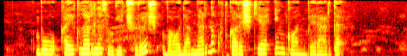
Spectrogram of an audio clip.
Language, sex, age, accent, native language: Uzbek, female, 19-29, Toshkent viloyati, Uzbek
